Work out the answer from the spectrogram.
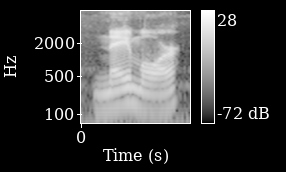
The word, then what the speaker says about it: Namor: His actual name, or from what I understand, is pronounced Namor.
